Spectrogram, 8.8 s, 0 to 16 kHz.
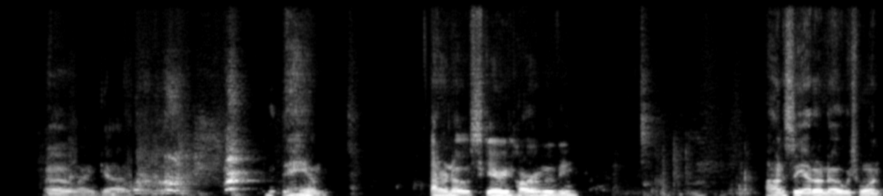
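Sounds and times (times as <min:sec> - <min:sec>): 
speech: 0:00.4 - 0:03.6, 0:04.3 - 0:05.8, 0:07.7 - 0:08.8
dog barking: 0:01.4 - 0:02.7.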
